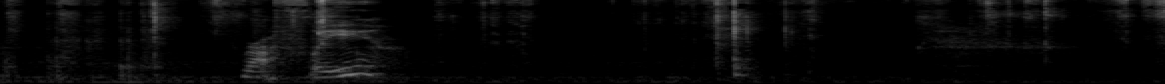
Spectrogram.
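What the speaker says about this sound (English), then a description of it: "And then I can just cut both of these to the same size," Scissors snipping through paper scraps while making envelopes, a few short crisp cuts close by, with a person talking quietly around them.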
